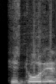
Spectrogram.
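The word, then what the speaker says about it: historian: silent है जो है हिस्टोरियन मेंच साइलेंट नहीं है हैप्पी मूवमेंट में हैप्पी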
